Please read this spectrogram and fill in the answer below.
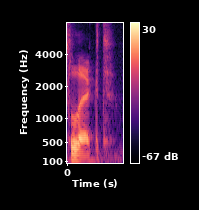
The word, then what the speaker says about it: Leicht: It's L-E-I-C-H-T. – I think it's Leicht.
